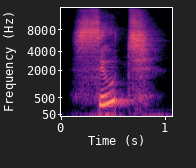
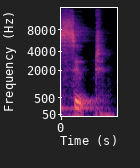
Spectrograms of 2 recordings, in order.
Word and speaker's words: suit: quit my job okay suit is another uit word with pronunciation like flute fruit so biscuit circuit fruit liquid squid and suit the next ones that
